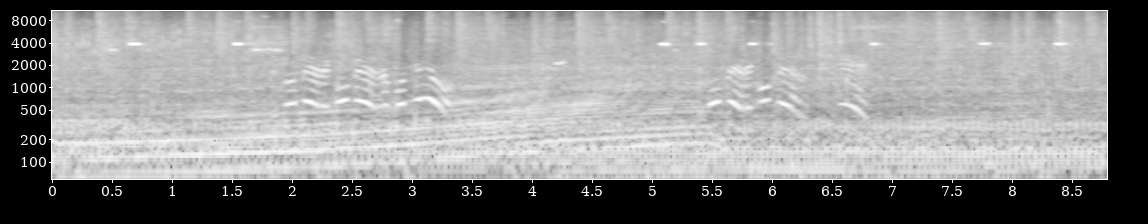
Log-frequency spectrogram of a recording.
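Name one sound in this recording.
Motorcycle engines hum steadily nearby.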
